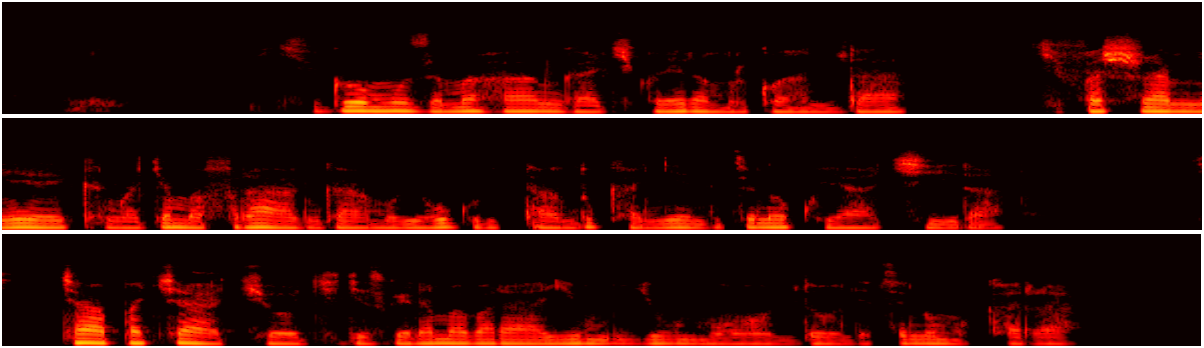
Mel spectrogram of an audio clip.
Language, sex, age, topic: Kinyarwanda, male, 18-24, finance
